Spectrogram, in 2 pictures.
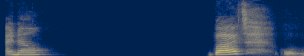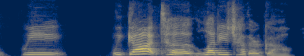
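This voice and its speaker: An actress playing a woman who is calmly letting go of a love, in a measured, resigned way. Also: high-pitched, lo-fi sound, full character voice. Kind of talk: stage play performed over video call.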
